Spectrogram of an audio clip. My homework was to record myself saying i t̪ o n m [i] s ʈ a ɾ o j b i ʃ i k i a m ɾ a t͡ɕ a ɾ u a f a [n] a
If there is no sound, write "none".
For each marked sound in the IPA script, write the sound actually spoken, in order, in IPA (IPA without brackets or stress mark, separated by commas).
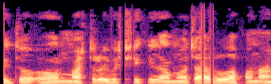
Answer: a, n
